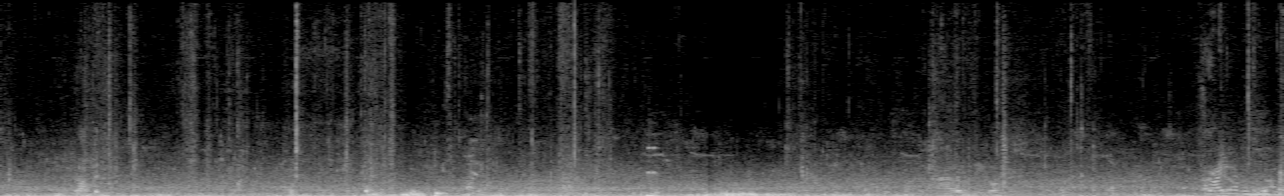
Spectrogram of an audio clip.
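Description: Wind rumbles steadily outdoors on open water.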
